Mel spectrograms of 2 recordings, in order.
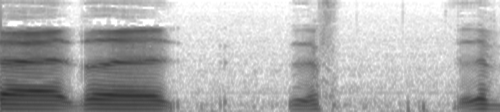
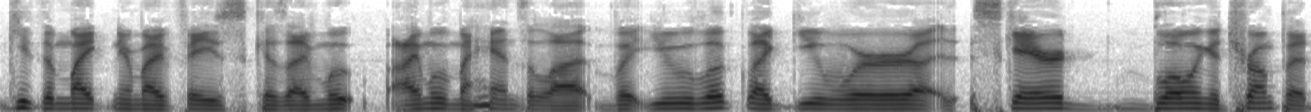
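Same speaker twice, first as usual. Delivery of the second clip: normal talking voice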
